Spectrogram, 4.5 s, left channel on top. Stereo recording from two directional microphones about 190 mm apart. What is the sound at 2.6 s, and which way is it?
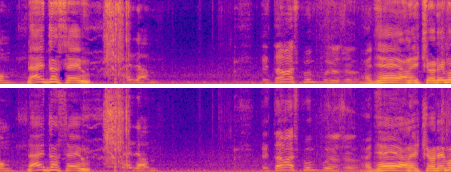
Speech, 30° right (ahead or behind).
